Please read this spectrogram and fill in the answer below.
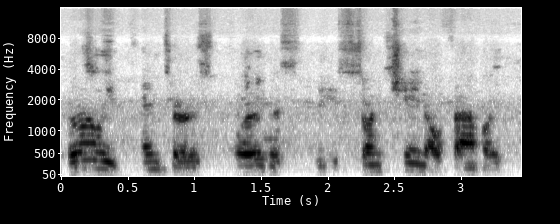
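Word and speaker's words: Soncino: painters were this the sonino family. I will probably pronounce it sonino because you know I was born in North America but it is uh in situ it would be pronounced sonino.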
